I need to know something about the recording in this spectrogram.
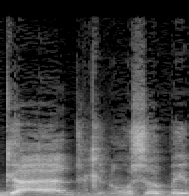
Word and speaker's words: Gad: In biblical Hebrew, the name Gad can also be pronounced as Goth. The A becomes an O sound, and the Dalet is pronounced more like a La.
